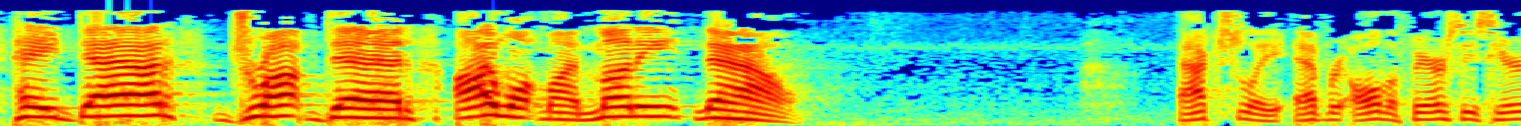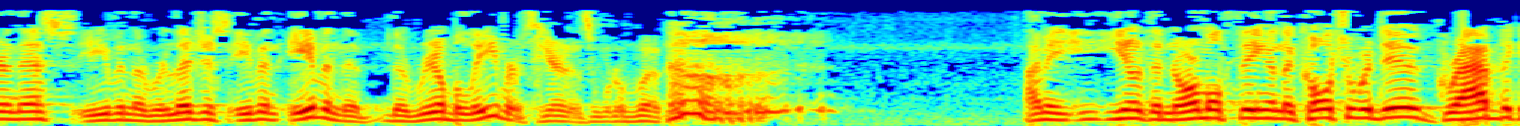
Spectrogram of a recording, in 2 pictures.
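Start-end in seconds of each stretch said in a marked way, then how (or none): 0.1-4.0 loud, brash demand at Dad; demanding son. Acted. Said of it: "the kid's saying to his dad". 10.6-11.7 sharp acted gasp of horror; shocked gasp. Acts believers' shock at this.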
